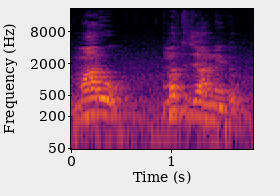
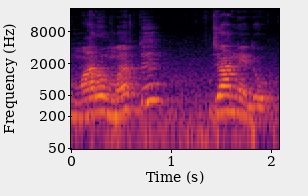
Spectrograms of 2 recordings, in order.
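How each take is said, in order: First: There is a pause after the word maro. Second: There is a pause after the word mat. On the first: Hit him; do not let him go. The speaker calls it wrong. "मारो के बाद अगर मैंने coma लगा दिया तो बड़ी गड़बड़ हो गई" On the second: Do not hit him; let him go. The speaker calls it right. "तो छूट जाता"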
